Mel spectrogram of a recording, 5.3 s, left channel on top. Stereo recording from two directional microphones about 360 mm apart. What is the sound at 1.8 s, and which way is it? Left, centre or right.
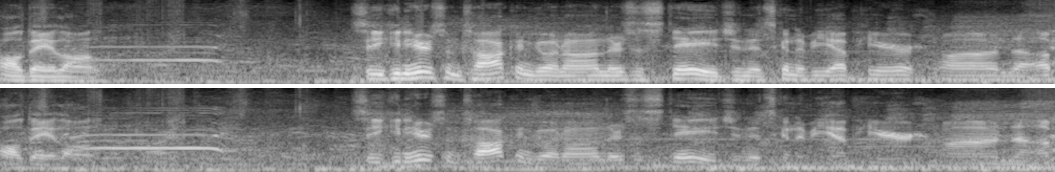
Speech, left.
